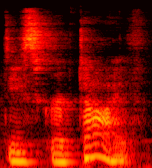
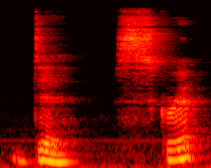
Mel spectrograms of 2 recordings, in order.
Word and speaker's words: descriptive: When I blend them together, it sounds like descriptive. That doesn't sound right. I have to flex some vowels to schwas to clean up the pronunciation. I will flex the first and the last vowel phonemes to the schwas, and the word morphs into this: descriptive.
